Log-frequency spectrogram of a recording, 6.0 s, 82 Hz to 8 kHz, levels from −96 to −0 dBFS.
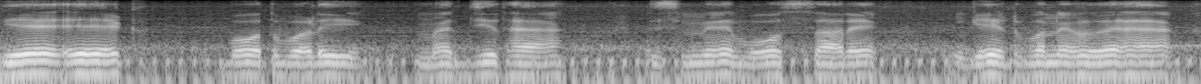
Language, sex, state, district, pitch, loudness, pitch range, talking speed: Hindi, male, Uttar Pradesh, Saharanpur, 125 Hz, -18 LUFS, 95-130 Hz, 130 wpm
